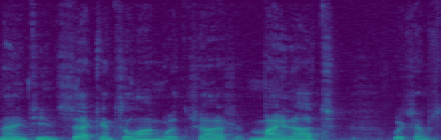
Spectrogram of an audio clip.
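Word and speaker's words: Minott: Leonard Miller finally got out there, played 2 minutes and 19 seconds along with Josh Minot.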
